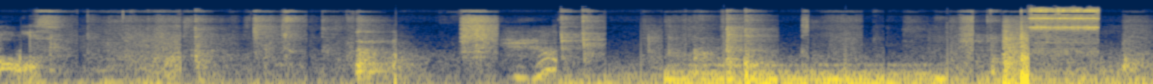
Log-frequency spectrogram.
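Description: Shuffling slipper footsteps and small handling noises around a kitchen, ending in one sharp clink with a short ring near the end as a pet bowl on the floor is picked up or set down.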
